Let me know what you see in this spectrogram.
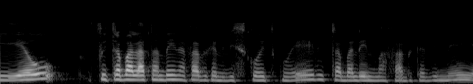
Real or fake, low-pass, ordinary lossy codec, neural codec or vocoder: real; 7.2 kHz; none; none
